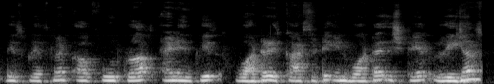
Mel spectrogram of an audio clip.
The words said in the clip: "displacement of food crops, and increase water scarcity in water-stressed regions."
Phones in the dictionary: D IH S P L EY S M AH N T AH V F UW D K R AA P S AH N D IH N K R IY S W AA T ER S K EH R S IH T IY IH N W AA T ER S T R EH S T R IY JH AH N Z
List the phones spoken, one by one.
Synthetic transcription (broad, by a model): D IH S P L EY S M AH N T AH V F UW D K R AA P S AH N D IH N K R IY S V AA T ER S K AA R S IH T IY IH N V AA T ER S T EH T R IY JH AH N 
